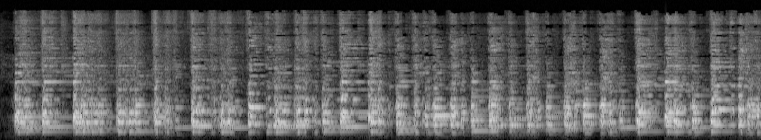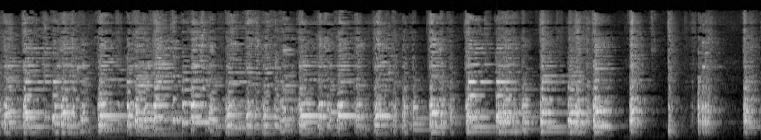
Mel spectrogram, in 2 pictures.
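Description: Tenor banjo played solo in a trad jazz chord-melody style, with rapid strummed chords. The playing starts suddenly and pauses briefly near the end.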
